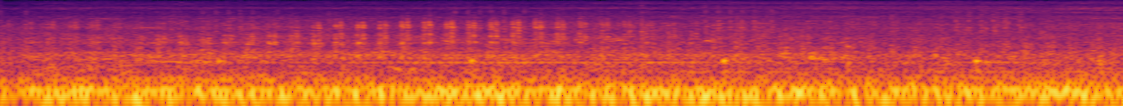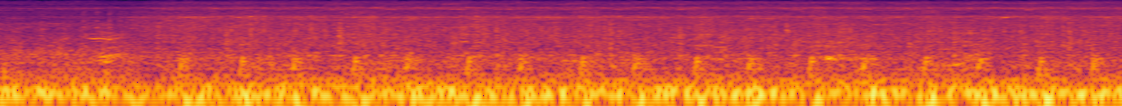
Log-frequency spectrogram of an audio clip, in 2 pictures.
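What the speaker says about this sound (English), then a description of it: "I think I'm gonna get a ride on a steam engine." Steam traction engine running at a farm show, a steady loud rumble and hiss with rapid rhythmic chuffing beats growing clearer in the second half, close by and continuous with no talk.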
